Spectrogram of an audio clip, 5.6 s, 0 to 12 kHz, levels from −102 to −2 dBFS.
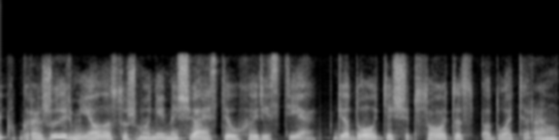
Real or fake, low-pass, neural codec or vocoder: fake; 7.2 kHz; codec, 16 kHz, 2 kbps, FreqCodec, larger model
